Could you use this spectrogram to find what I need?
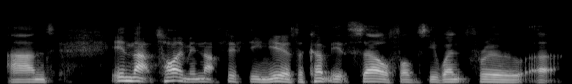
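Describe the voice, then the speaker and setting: In a Bristol accent, a man speaks at a moderate pace with a medium pitch and ordinary pitch variation. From Bristol, England. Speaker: sales director. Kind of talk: podcast interview.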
